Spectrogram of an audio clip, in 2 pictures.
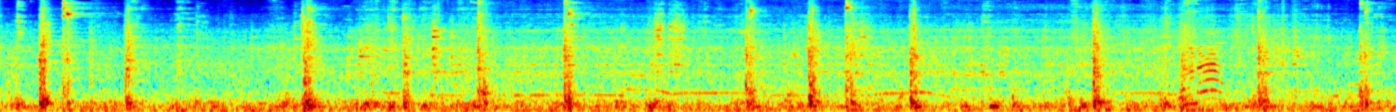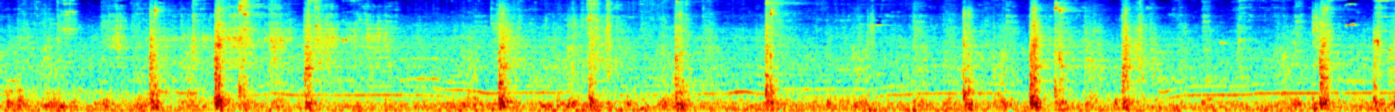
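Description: Pakistan Railways passenger coaches rolling past as the train arrives, wheels clicking irregularly over rail joints over a steady rumble. A squeal comes and goes throughout.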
